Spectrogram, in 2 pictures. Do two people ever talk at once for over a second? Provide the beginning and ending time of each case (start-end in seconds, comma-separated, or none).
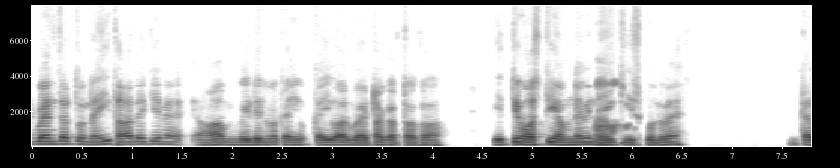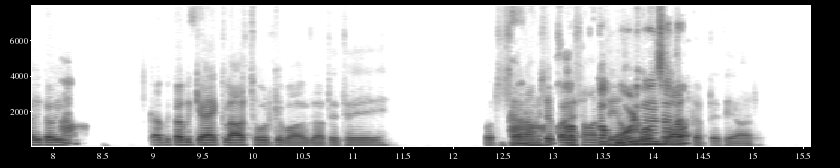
12.6-14.4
